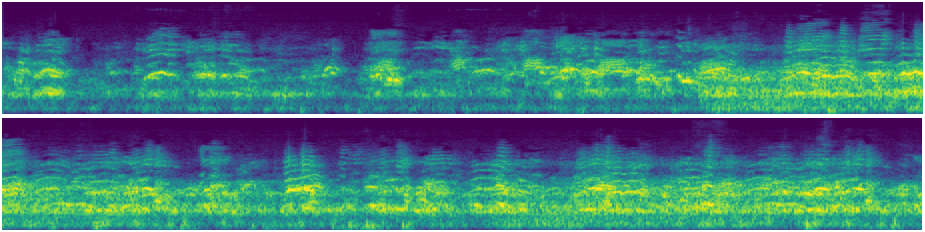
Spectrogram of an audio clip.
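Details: Thousands of feeding snow geese at Bosque del Apache facing off for space at midday; chorus of honks builds from scattered calls into a dense, roaring mass of overlapping voices.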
